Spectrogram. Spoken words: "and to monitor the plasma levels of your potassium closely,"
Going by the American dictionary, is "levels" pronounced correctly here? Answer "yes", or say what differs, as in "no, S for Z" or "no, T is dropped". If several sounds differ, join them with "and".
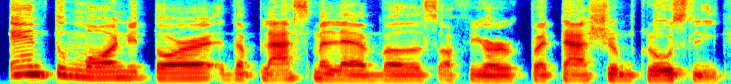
no, S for Z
